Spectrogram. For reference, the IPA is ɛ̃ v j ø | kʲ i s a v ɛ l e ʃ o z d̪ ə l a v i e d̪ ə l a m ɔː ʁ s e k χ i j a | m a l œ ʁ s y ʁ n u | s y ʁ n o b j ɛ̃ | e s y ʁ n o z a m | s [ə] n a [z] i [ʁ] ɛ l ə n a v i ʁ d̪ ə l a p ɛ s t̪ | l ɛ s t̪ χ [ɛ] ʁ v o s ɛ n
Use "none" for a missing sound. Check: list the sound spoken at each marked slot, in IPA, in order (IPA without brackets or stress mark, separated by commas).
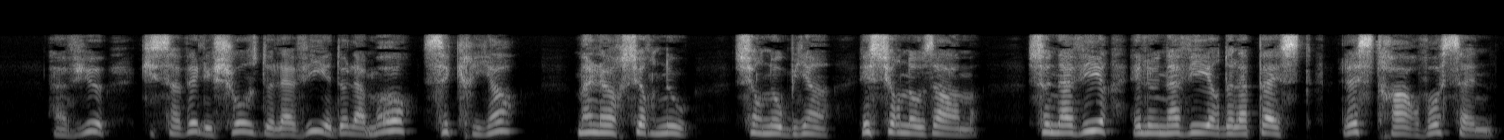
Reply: ə, v, ʁ, a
